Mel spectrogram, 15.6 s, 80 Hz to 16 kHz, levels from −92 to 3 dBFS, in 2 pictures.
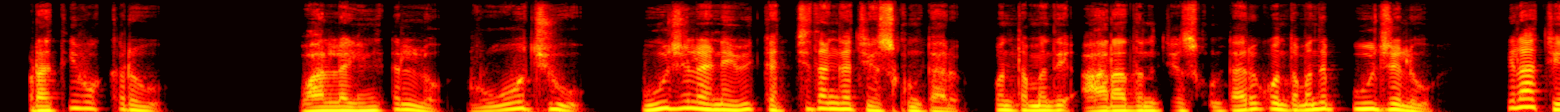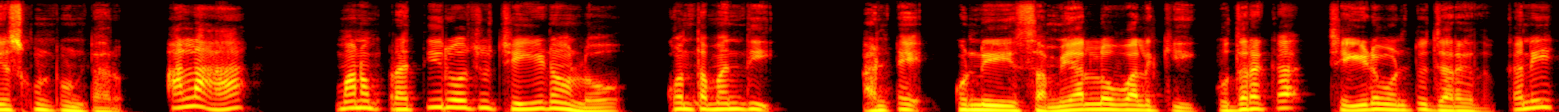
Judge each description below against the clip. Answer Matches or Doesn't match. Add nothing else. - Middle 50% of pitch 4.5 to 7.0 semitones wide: Matches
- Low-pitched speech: Doesn't match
